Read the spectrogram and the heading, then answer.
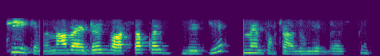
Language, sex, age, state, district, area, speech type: Hindi, female, 30-45, Madhya Pradesh, Bhopal, urban, conversation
